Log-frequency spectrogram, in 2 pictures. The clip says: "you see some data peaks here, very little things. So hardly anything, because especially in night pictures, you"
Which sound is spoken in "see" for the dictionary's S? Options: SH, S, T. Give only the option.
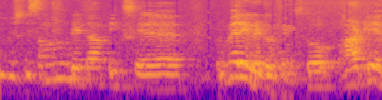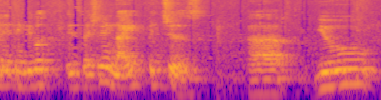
SH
